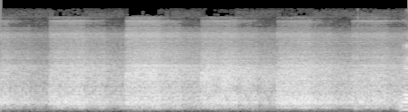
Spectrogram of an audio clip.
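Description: Radio static hissing in short blocks that switch abruptly about every three-quarters of a second, as from a spirit box sweeping through radio stations during a ghost-hunting question session.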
